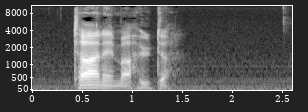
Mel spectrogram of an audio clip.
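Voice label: "tane mahuta", Māori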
